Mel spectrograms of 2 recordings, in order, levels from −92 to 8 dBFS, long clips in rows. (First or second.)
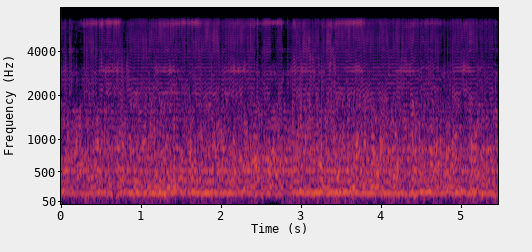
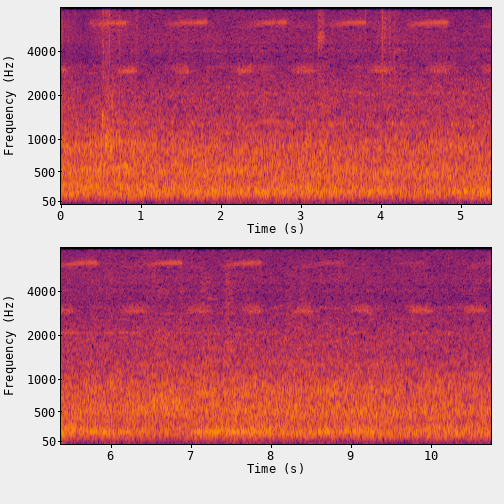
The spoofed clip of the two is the first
